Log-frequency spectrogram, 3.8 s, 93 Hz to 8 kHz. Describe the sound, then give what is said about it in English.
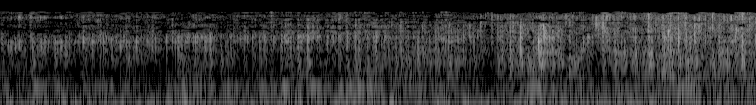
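A steady, hissing stream of tea pours from high up into a cup, poured by someone standing on a table aboard the QM2, splashing continuously for a few seconds and growing slightly louder toward the end, with no talking. “Why are you standing on the table pouring it?”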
